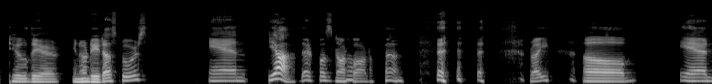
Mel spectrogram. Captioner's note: laughing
